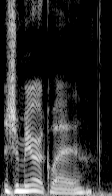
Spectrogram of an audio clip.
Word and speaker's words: Jamiroquai: And then we had a Maury pick, which was Feels So Good by, how do you pronounce this? – Jamiroquai. – Better than I would have ever said.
